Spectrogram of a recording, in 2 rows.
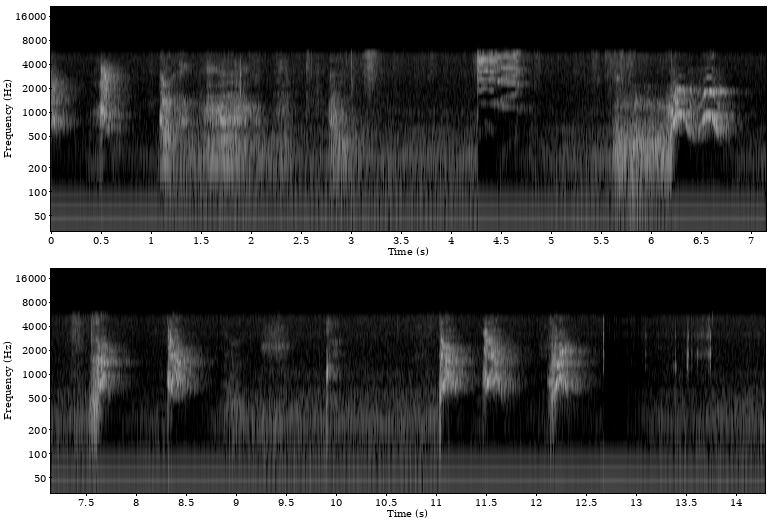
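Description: A 10-week-old puppy barking over and over in frustration at a rubber squeaky pig toy: a string of short, sharp barks with a longer, growling bark about six seconds in.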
